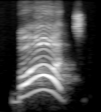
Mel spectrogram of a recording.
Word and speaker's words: bought: How do you say that word? Mic-nya belum on, Abiu. Bot. One more time. Bot. Nggak ada bunyi U-nya. Bot.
